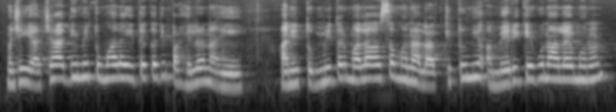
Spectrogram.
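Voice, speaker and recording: A woman's voice: high voice, quick pace, dark tone, pitched above the performer's own voice, natural voice. A woman voicing a curious young woman who works in the house and asks a lot of questions.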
